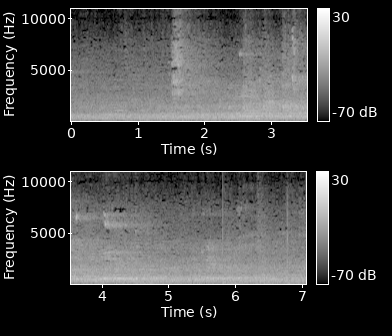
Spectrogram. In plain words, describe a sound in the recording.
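A crowd murmurs and cheers in an echoing indoor hall.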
